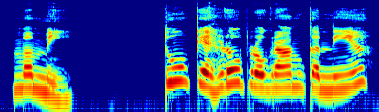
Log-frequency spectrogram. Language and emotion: Sindhi, neutral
